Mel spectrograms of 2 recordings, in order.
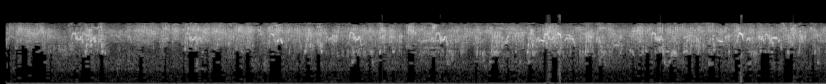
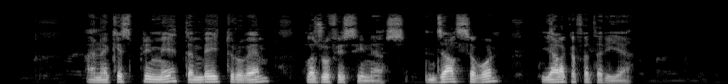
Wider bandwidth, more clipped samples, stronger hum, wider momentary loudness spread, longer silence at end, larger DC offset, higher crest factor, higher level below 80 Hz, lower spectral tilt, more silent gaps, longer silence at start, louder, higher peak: about the same, 11 kHz vs 11.5 kHz; neither; neither; second, 5 LU vs 11 LU; second, 0 s vs 1 s; first, 0.5% vs under 0.1%; about the same, 14 dB vs 18 dB; second, -64 dBFS vs -54 dBFS; second, 6.5 dB/octave vs -5.5 dB/octave; neither; second, 0.05 s vs 0.85 s; first, -11 LUFS vs -21 LUFS; about the same, 0 dBFS vs -2 dBFS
